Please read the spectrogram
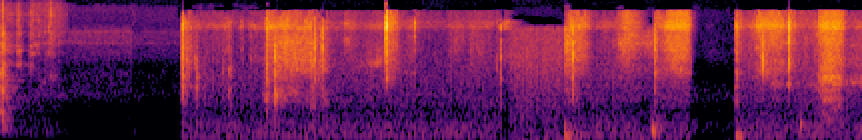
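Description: Paper rustling and crinkling in short, irregular, faint bursts as a sheet of origami paper is handled and folded, heard through video-call audio that is cut to dead silence for about the first second.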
